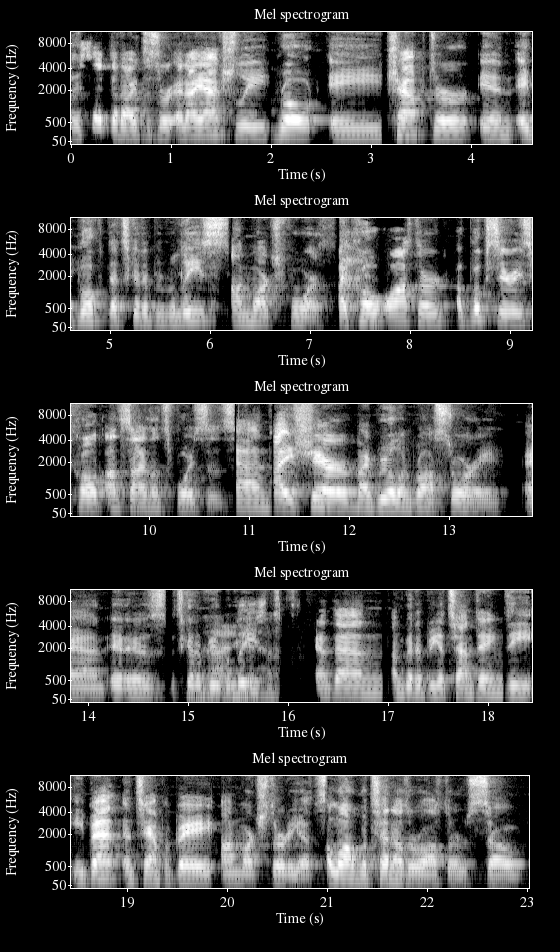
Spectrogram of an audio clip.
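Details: Adult woman speaking; normal speech.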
